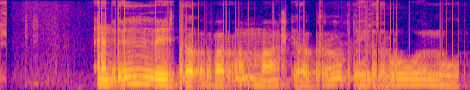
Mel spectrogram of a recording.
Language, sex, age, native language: Icelandic, male, 12, Icelandic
